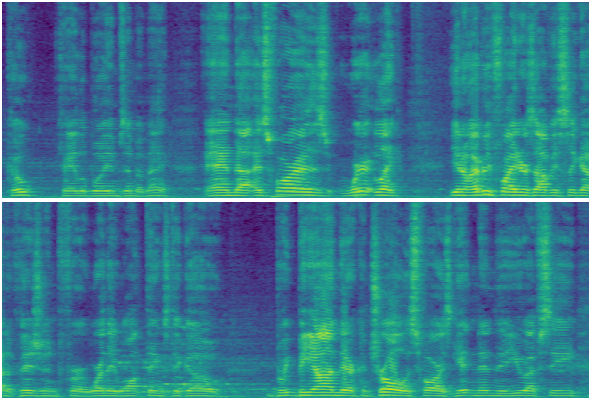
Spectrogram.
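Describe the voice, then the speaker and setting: A man hosting a casual podcast, talking with excitement and trailing off quietly at sentence ends. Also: fairly high pitch, moderate pace. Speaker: podcast host. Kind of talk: casual chat and ad reads.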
